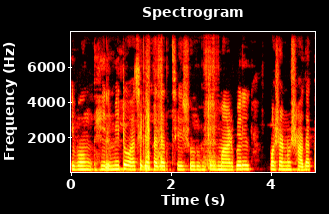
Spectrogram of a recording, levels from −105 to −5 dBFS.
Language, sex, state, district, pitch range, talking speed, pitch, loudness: Bengali, female, West Bengal, Jalpaiguri, 200-220 Hz, 160 wpm, 210 Hz, -20 LUFS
